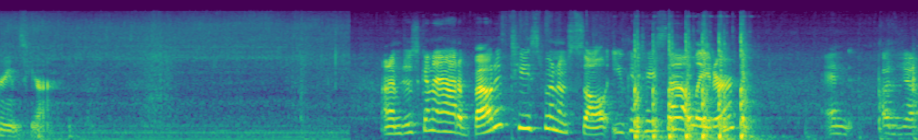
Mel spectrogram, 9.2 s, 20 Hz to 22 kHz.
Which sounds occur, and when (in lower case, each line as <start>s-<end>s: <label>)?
0.0s-0.6s: woman speaking
0.0s-3.5s: mechanisms
0.0s-9.1s: sizzle
0.3s-0.4s: cutlery
0.6s-0.7s: cutlery
1.4s-1.8s: creak
2.9s-3.1s: generic impact sounds
3.3s-3.4s: generic impact sounds
3.8s-7.4s: woman speaking
5.9s-6.1s: generic impact sounds
6.3s-7.5s: cutlery
8.0s-8.1s: generic impact sounds
8.3s-8.5s: woman speaking
8.5s-8.6s: generic impact sounds
8.7s-8.9s: generic impact sounds
9.0s-9.1s: generic impact sounds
